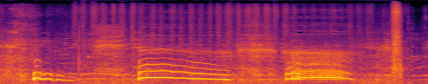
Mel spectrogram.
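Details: Arran, a pet dog who sings along with other dogs, gives three tonal vocal sounds indoors: a short wavering moan, then two long sustained notes that each slide slowly downward, with quiet room noise between them.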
